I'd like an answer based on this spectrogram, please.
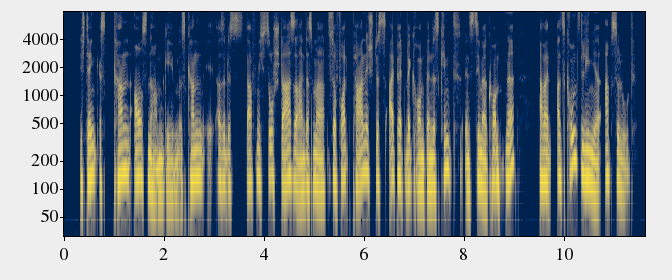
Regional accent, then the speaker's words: Hesse, Germany; zumindest in Hessen, wo ich herkomme, ab 4. Klasse ist der Aufklärungsunterricht.

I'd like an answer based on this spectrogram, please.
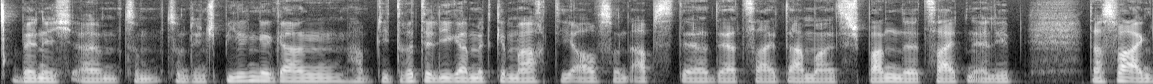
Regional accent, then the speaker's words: Hameln, Lower Saxony, Germany; moved away as an adult; now in Hamburg, Germany; Gebürtig bin ich Niedersachse, also ich hoffe, das ist okay für euch Hamburger. Komme aus dem Bereich Hameln

